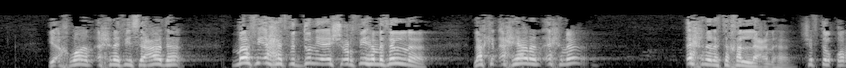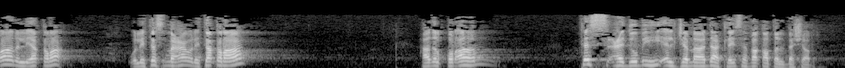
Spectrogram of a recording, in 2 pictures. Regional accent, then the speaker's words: Kuwait; أنا من أهل البلد، وأكثركم يعلم أنني أيام الغزو الغاشم على بلدي الكويت جلست في الدمام 6 شهور كاملة. أنا من أهل الدمام يعني أعتبر.

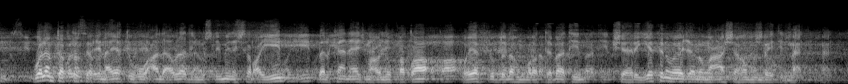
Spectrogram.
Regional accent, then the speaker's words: Saudi Arabia

